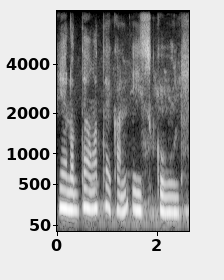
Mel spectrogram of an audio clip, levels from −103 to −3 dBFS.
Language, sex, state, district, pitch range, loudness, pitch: Chakma, female, Tripura, Unakoti, 175-210 Hz, -14 LUFS, 190 Hz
